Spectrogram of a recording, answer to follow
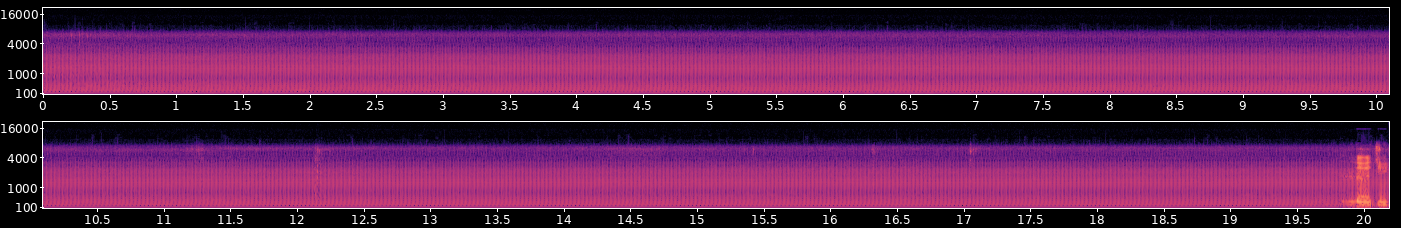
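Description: Steady electrical hum, a stack of many evenly spaced tones that holds unchanged throughout, with a few faint ticks.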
